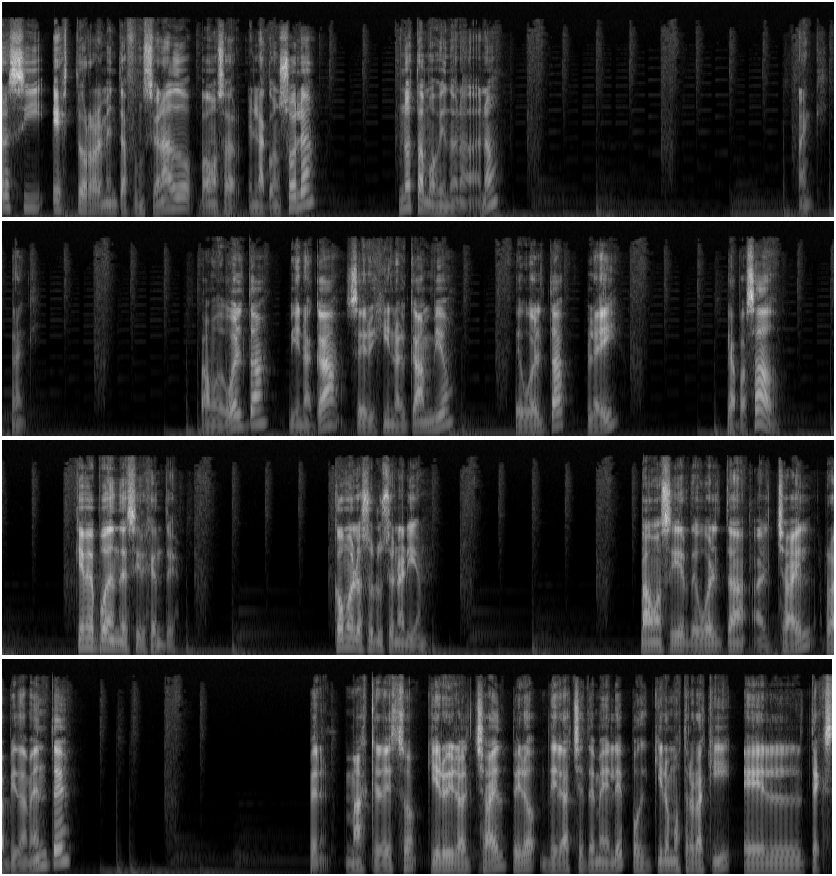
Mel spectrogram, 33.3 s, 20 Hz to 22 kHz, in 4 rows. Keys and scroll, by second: 21.8-23.1 typing, 24.2 Return, 24.7-28.0 typing, 29.1-30.2 typing, 30.5 Up, 30.6 Return, 32.5 shift+o.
